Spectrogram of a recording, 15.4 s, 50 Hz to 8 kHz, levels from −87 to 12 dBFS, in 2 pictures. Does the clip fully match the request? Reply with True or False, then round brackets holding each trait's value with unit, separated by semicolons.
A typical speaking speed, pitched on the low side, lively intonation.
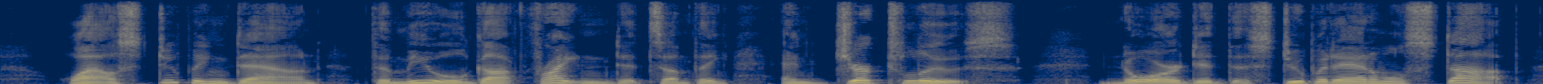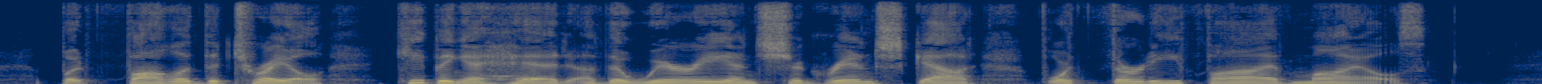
False (130 wpm; 130 Hz; 6.6 semitones)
